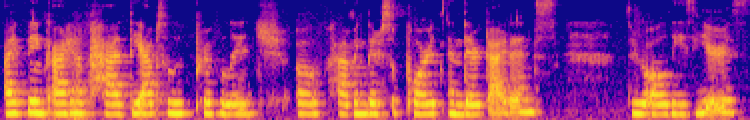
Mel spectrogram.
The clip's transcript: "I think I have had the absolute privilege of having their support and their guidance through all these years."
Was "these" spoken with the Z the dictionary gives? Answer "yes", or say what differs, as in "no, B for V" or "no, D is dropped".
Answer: yes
